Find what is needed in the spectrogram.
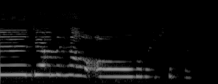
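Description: A woman's voice stretching out one long vowel at a steady pitch, dropping lower about a second in and fading out by about a second and a half, followed by silence.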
